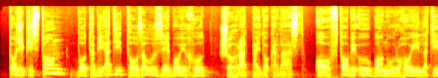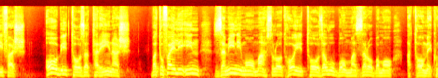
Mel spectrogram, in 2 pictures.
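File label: Tajikistan male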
